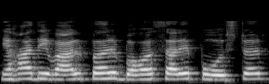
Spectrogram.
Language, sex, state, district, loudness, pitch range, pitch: Hindi, female, Uttar Pradesh, Jalaun, -12 LUFS, 235-255 Hz, 245 Hz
